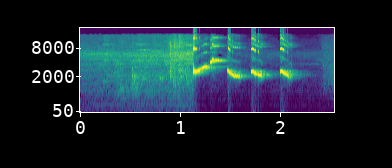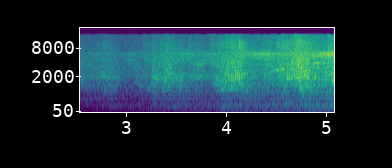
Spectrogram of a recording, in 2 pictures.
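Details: Orange-headed thrush in a lure song meant to get other birds singing. One quick string of four bright, downslurred whistles, framed by low rushing background noise.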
